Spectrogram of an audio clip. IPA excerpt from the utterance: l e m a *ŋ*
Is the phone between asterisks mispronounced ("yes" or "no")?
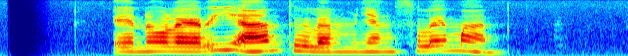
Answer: yes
